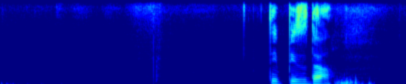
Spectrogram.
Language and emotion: Russian, neutral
